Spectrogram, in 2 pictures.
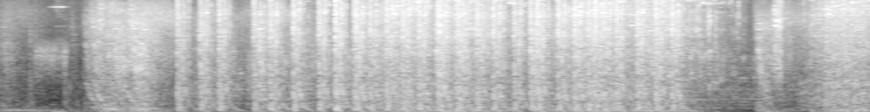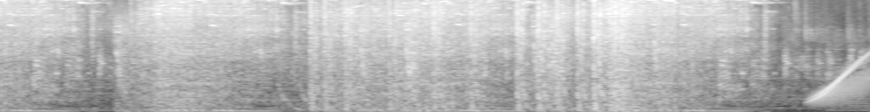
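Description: Rapid laser gunfire blasts repeatedly.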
